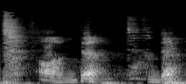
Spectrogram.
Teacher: So you've got the tongue up here, not touching the teeth, above the teeth, behind and above. And the sound comes when you move the tongue down, away.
